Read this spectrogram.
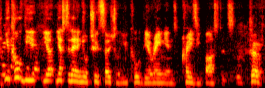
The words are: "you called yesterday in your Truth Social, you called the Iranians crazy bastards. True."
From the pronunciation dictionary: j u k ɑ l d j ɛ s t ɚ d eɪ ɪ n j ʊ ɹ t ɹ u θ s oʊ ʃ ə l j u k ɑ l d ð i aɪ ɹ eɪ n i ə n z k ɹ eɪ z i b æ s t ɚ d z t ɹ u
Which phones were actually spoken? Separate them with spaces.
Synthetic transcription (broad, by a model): j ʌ k ɑ l d j ɛ s t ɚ d eɪ ɪ n j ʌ t ɹ u θ s oʊ ʃ ə l j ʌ k ɑ l d ð i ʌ ɹ eɪ n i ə n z k ɹ eɪ z i b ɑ s t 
